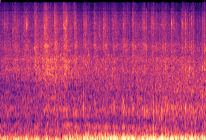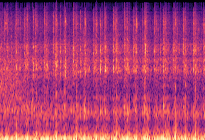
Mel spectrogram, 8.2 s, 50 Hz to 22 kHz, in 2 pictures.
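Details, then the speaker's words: 2002 Pontiac Trans Am with a 383ci LS1 stroker, 40 psi oil pressure: a deep, steady V8 idle rising and settling smoothly with throttle, no knocks or ticks; healthy. "We'll go out here in a few minutes and get some idle clips for you and let you guys hear that thing. Try to get you guys a cold start real quick."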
